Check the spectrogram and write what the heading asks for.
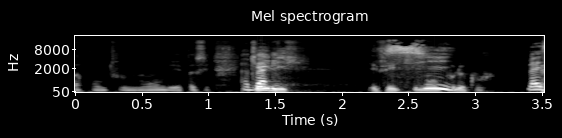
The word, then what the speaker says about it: Ceilidh: mon nom écrit comme ça, ils vont le prononcer comme ça. Je vais pas commencer à reprendre tout le monde. Kaylee, effectivement, pour le coup.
